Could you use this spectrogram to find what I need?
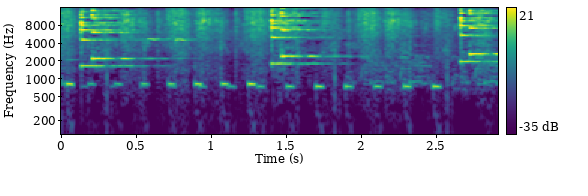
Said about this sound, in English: That's the chicken. You don't want that to touch you, or you'll get pecked, and you'll be transported somewhere else on the field.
